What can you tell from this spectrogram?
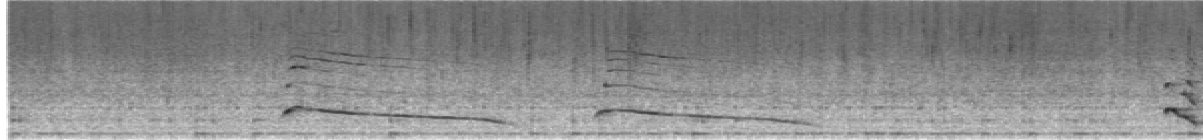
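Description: Shower water spraying steadily, with two long calls that slide down in pitch, each lasting about two seconds, about three and six seconds in, and quicker rising and falling calls just before the end.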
